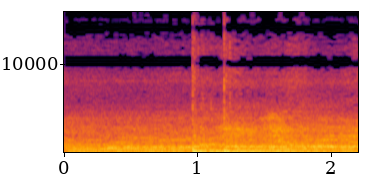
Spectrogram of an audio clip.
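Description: A football is kicked with a thud.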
